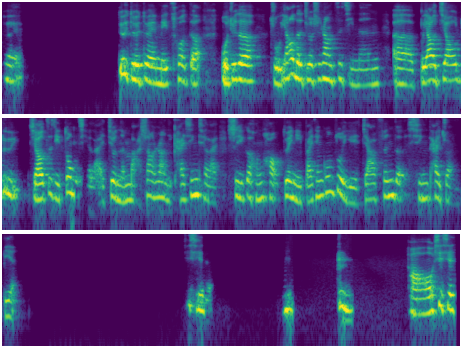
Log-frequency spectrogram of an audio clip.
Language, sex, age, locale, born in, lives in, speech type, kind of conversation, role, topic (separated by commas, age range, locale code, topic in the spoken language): Chinese, female, 30-34, zh-CN, China, United States, conversation, advice, advisor, 我想为了追求更真实的自我而换工作，但又担心风险，该怎么办？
